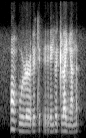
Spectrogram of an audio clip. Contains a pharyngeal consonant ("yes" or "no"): no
